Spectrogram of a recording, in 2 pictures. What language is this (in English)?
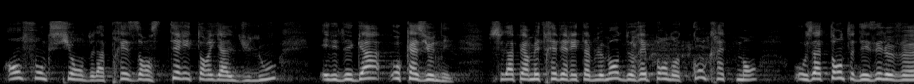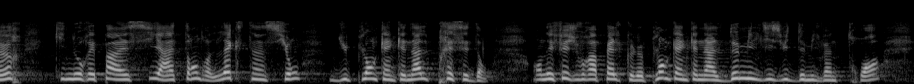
French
